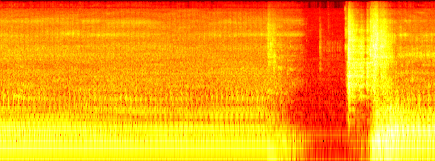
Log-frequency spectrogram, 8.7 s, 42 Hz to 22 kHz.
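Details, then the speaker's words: Ford Flathead V8, about 265 cu in, 4-inch stroke, four-barrel carburetor, ignition resistor, one-wire alternator, on a run stand: even idle cuts out, then restarts almost at once and settles back into a smooth idle; starts easily, healthy. "That is so smooth. That sounds so good. I know, it just runs so smooth."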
